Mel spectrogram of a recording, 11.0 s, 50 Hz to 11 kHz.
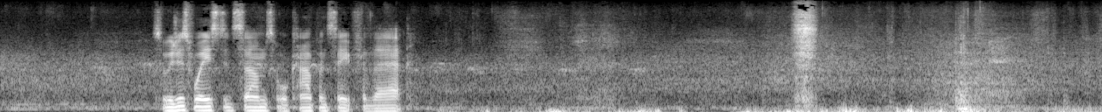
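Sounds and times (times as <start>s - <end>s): low uneven rumble: 4.7s - 11.0s.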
